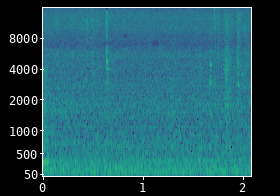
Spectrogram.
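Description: A few faint metallic clicks from a small pry bar levering at a disc brake caliper and pad, over a steady low hum.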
